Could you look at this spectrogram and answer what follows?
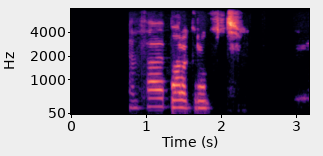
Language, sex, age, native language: Icelandic, female, 40-49, Icelandic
